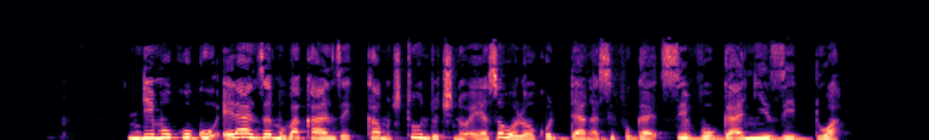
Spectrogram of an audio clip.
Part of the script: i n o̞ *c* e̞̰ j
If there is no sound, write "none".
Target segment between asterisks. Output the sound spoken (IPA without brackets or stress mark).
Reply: ʔ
